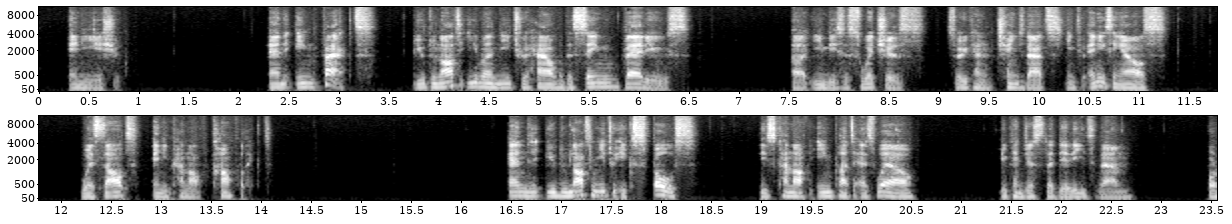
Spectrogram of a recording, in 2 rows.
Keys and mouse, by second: 1.3-2.3 middle drag, 3.2 middle click, 9.3 click, 10.0 click, 11.4 click, 12.2 click, 14.3 n, 15.5 click, 16.3 click, 16.3 right click, 17.0 click, 17.3 n, 18.6 click, 20.2 click, 22.3 click, 22.8 click.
